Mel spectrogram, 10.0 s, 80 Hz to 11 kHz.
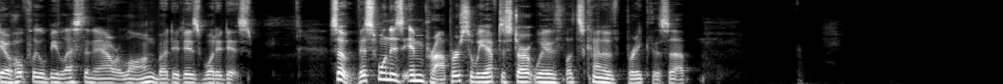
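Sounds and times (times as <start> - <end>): faint breath: 2.6 - 3.3, 7.0 - 7.5.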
